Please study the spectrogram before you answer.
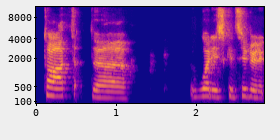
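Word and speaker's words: Thoth: led by thought so the pronunciation the writing of thought is t-h-o-t-h so it's not the thinking thought but taught the what is considered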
